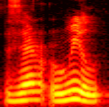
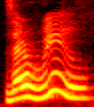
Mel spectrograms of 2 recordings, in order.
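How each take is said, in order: First: Zero Real said the French way, flat and even; first embarrassed try at Zero Real; French-accented brand name. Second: Zero Real said higher in a mock English accent; a playful corrected take of Zero Real; put-on English accent. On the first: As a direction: read Zero Real plainly as a French speaker would. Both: Shown as a demonstration. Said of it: "oh punaise, mon accent".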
